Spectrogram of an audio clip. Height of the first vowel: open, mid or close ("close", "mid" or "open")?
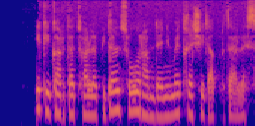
close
